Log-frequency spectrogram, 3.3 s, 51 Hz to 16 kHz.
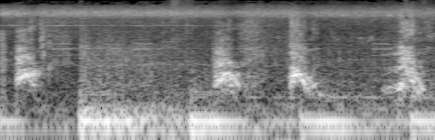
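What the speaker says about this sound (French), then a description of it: "Un chien ? Ah oui." A dog in the video game Far Cry 6 barks four times at a steady pace, each bark short and fairly close, over a constant low game soundtrack hum.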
